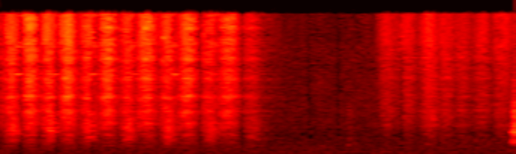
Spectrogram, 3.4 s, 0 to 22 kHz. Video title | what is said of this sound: Zoe's Tips, Tricks and How To's Episode 02: The My Weigh Talking Scale | instant coffee the grains are much bigger than sugar so it's louder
